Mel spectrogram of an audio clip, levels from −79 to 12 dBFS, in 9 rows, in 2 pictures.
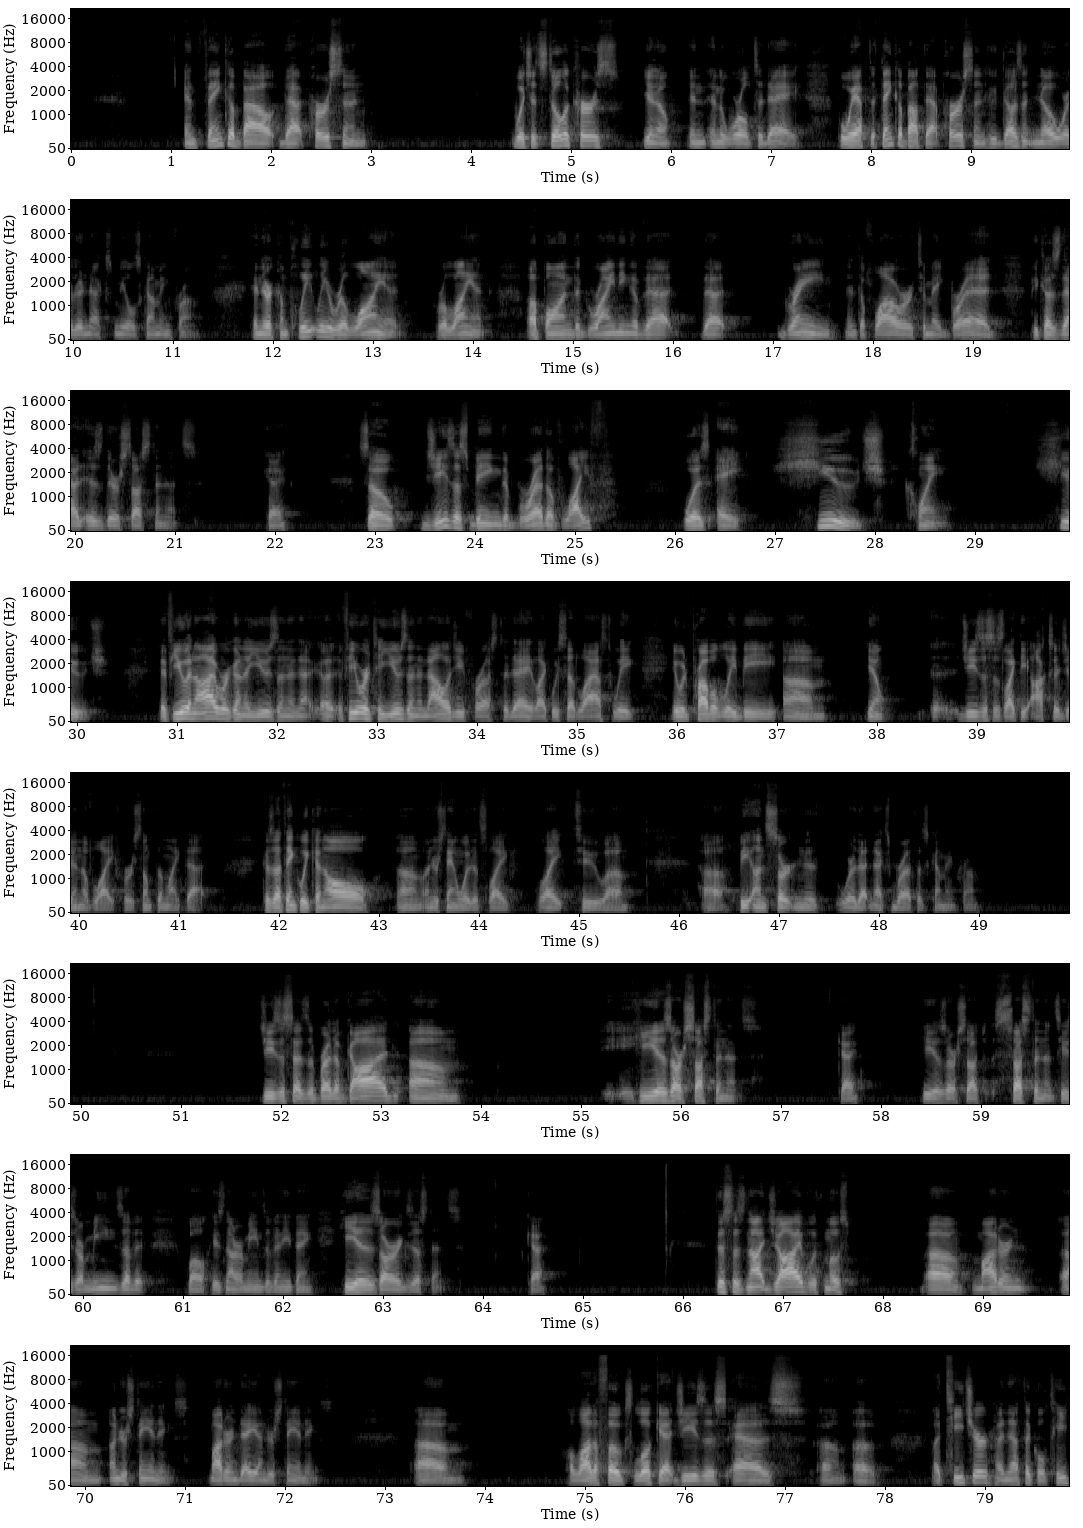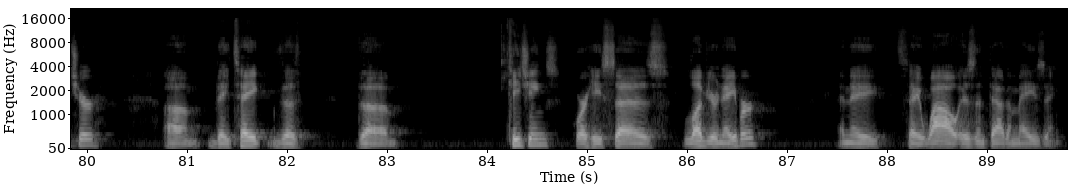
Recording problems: none

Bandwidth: 16 kHz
